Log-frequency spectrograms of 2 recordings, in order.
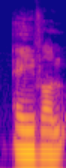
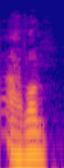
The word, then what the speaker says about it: Avon: Yeah, Avon, pronounced Avon, is Welsh for river. And of course, Aber means mouth. So Aberavon is the mouth of the river Avon or Avon.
